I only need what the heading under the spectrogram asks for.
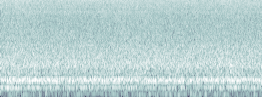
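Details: Many honey bees swarming in a back yard as they are captured, producing a steady, full-bodied drone that holds level with no pauses.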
